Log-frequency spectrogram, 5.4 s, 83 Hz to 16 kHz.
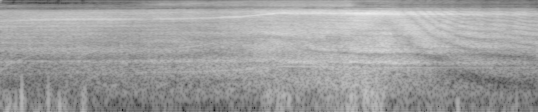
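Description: FlyFans L-39 64mm electric ducted-fan RC jet taking off, a steady rising whine that swells as it passes by outdoors, heard alone without speech.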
